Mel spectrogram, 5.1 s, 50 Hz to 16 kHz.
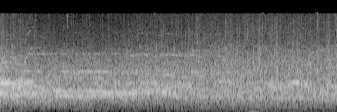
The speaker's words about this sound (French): Alors ce matin, êtes-vous prêts à les saluer? 1, 2, 3. Allez, donnez-leur une ovation.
